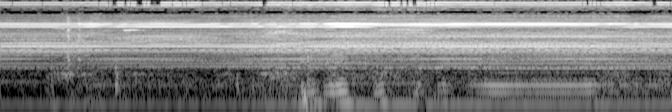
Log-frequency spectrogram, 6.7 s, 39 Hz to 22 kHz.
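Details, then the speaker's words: A vintage 5.25-inch Miniscribe hard drive spins with a steady whirring hum and a rough buzzing chatter. The noise stopped, so the owner thinks it comes from the spindle rather than a head crash; the stepper is stuck. "I don't know if that sound is a head crash. Does not really sound like what I would think a head crash is. Oh yeah, no, it's not, because it just stopped. It's something from the spindle, I guess."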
